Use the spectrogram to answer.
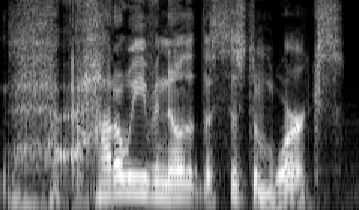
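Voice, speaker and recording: A man's voice: fairly high pitch, big pitch swings, brisk, a bit bright, dry recording. An actor playing a weary, cynical middle-aged man in a sci-fi visual novel, dry and sardonic, muttering observations to himself. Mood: unsure, businesslike. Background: music.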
